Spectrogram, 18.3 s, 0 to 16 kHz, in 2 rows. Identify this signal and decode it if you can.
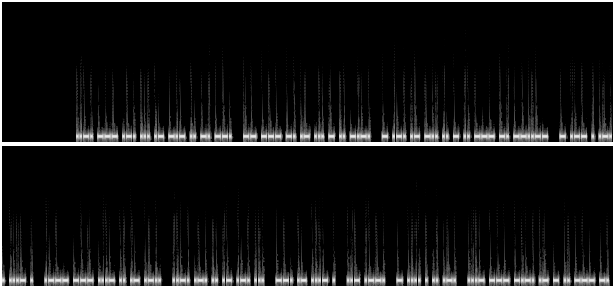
Morse code, heard as a keyed tone, about 43 wpm, 700 Hz. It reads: FORSAKING MONASTIC TRADITION, TWELVE JOVIAL FRIARS GAVE UP THEIR VOCATION
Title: Pangram Challenge v2 - 45wpm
